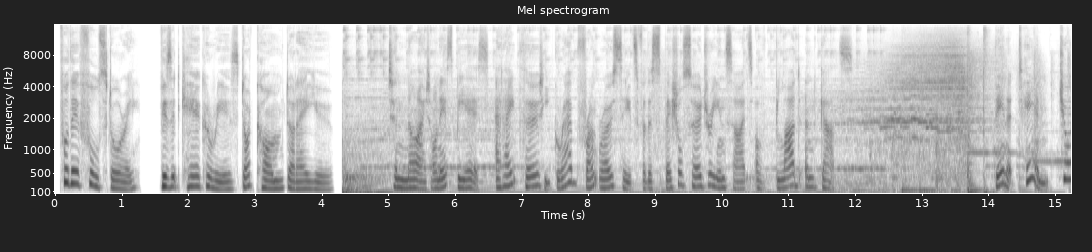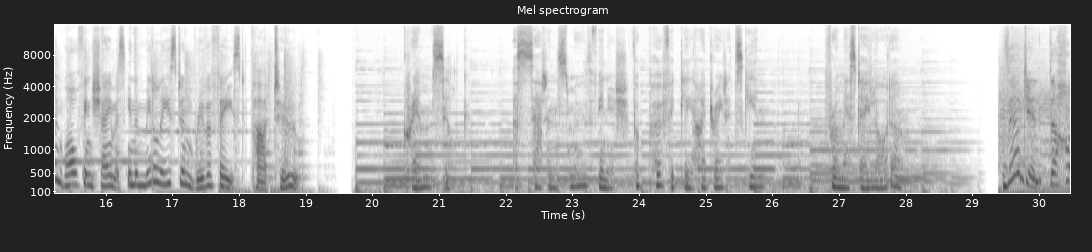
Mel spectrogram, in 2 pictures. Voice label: australian voice, Australian · British · American · Audio Books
